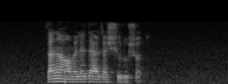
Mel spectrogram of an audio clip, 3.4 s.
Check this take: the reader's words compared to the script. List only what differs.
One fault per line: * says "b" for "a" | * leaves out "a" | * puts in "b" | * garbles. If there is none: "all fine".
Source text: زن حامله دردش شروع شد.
all fine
